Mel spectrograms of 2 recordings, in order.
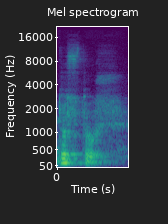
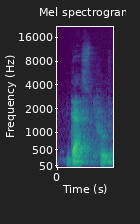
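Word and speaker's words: دستور: Dustur. Dustur yani kural, kaide, destur değil. Dustur arkadaşlar. Sanırım bazen öyle telaffuz etmiş olabilirim önceki derslerde, onu düzeltiyorum.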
